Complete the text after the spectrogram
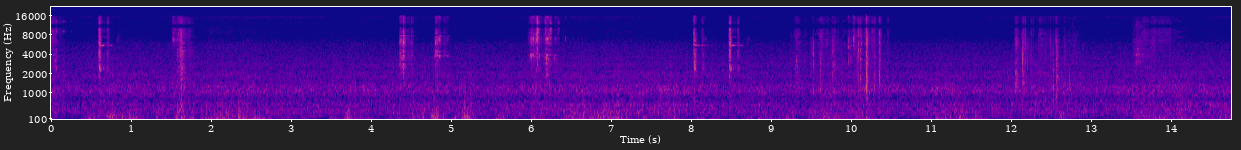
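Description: Short clicks sound as items are picked up.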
